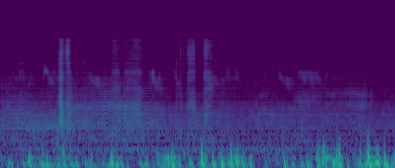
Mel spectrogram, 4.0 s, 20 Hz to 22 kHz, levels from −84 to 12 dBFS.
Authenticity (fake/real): fake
